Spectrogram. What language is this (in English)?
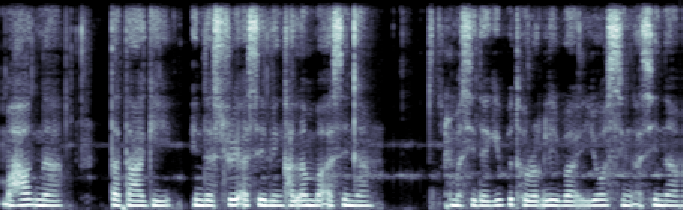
Manipuri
